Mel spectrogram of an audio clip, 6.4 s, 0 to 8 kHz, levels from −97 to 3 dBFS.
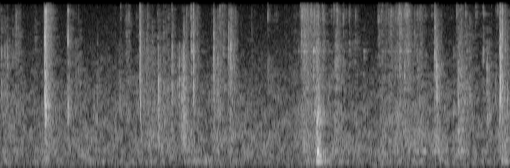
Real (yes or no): yes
